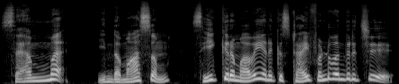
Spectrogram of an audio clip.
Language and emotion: Tamil, surprised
